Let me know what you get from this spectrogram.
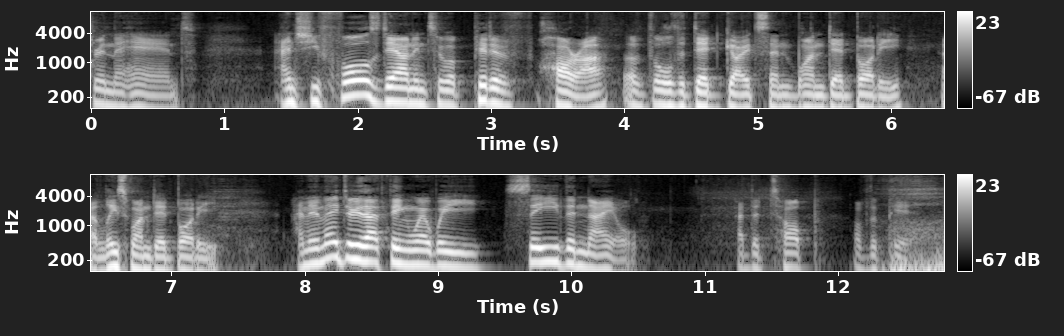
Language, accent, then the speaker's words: English; Traralgon, Victoria, Australia; I grew up in Terralgan in the country.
